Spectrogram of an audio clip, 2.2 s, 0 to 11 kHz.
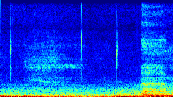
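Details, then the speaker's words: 2009 Ford Mondeo 1.8 TDCi Duratorq QYBA diesel: same fault, knock or miss right at 1500 rpm, uneven lumpy beat with faint tapping; no fault codes in IDS, calibration figures drop to zero just after idle, DPF differential sensor barely working. "still got the same fault so bang on 1500 rpm we've got the knock or the miss um no fault chords registered in ids"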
